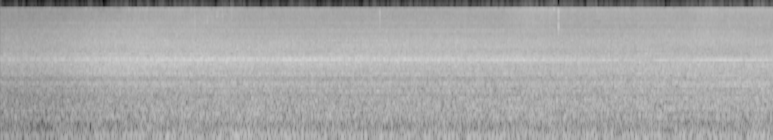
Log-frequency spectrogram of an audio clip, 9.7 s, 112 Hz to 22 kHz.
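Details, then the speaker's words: Aftermarket ventilated seat cushion fans in Hyundai Aura CNG at speed 2, engine running, AC on with blower on setting 1: steady airy whoosh with soft fan hum, no rattles or ticking; normal ventilated seat fan operation. "और यह auto fan जब चलते हैं तो इस तरह से noise हमें तू पर मिलता है"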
